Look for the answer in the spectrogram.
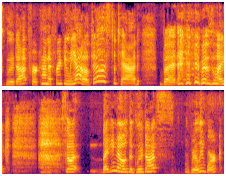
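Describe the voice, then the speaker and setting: Woman, slightly high voice, casual craft vlog, giggly, self-deprecating, rambling chatter. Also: fairly bright tone. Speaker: craft vlogger. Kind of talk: casual chatty craft tutorial, narrated in real time.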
